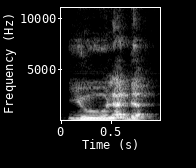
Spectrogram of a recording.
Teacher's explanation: yu baris depan dengan waw di sini sukun, maka kita baca dengan mat asli yu 2 harakat, kemudian lam di sini dengan dal yang mati.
